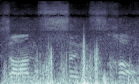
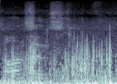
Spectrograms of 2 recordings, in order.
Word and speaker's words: Zaanse Schans: Zansens. Sansa's house. Zansens.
